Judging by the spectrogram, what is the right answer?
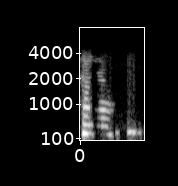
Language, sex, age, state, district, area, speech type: Bengali, female, 18-30, West Bengal, Paschim Medinipur, rural, conversation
